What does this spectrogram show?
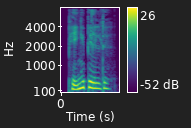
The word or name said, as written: pengebælte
